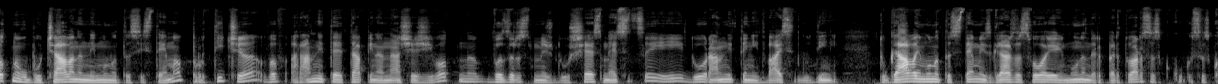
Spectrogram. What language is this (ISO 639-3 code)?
bul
